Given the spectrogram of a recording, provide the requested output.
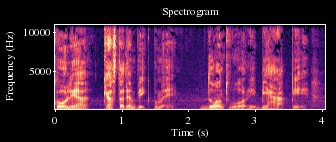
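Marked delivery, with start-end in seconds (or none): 2.1-3.8 exaggerated, cartoonish mock Russian accent. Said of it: "ropade han med parodisk rysk brytning".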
